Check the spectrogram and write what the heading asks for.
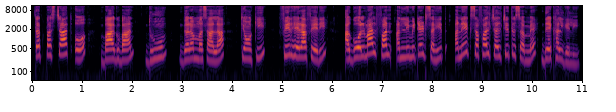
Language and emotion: Maithili, neutral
